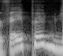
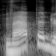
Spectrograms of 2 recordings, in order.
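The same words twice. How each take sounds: First: "vapid" said as VAY-pid; "vapid" rhyming its first syllable with day; long-A pronunciation. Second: "vapid" said as VAP-id; "vapid" with a short first vowel, not like vape; short-A pronunciation. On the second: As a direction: say "vapid" with the A of cat. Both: Shown as a demonstration. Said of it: "how do you pronounce vapid".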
